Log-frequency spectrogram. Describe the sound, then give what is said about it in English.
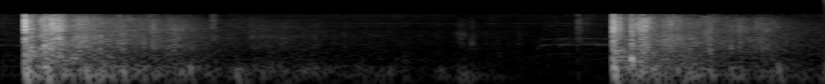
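Two booming cannon blasts of a ceremonial gun salute fire at an official welcome at Parliament House, each a sharp loud report followed by a long rolling decay, about four seconds apart. “Mr. Carney was given a ceremonial welcome with a gun salute when he arrived at Parliament House on Thursday morning”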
